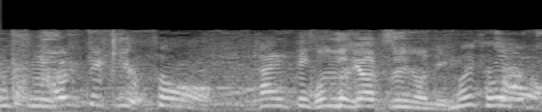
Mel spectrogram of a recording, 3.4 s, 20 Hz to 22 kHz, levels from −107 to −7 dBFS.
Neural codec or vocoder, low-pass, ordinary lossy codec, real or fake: codec, 44.1 kHz, 3.4 kbps, Pupu-Codec; 7.2 kHz; MP3, 64 kbps; fake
